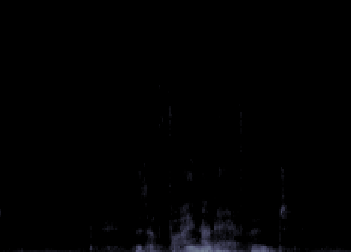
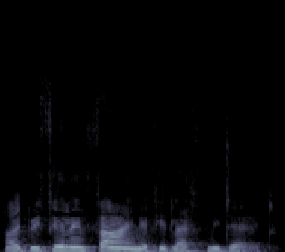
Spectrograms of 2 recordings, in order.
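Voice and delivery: louder grumbling complaint; grumbled; 3 semitones higher, 10 dB louder than usual. Acted. Charlie grumbles at the nurse who revived him, louder and cross. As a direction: grouse at the nurse. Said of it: "he grumbled".

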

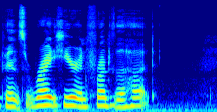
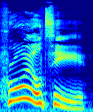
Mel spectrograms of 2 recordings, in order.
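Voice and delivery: loud, higher booming greeting; 5 semitones higher, 5 dB louder than usual. A narrator's reading. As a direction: boom it out with delight. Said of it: "Toshi boomed".

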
